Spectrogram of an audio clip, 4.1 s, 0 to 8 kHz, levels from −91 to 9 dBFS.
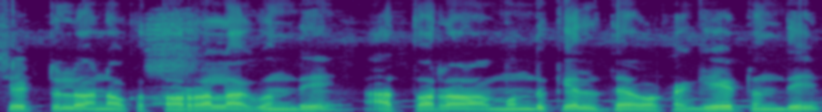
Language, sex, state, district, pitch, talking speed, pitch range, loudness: Telugu, male, Andhra Pradesh, Manyam, 115 Hz, 160 wpm, 105-120 Hz, -16 LUFS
